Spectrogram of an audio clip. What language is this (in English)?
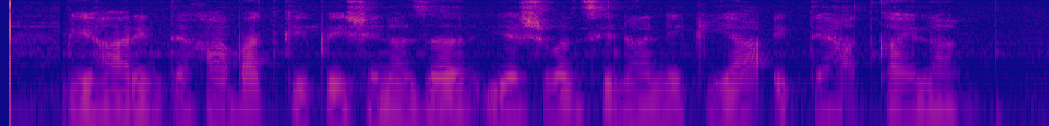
Urdu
